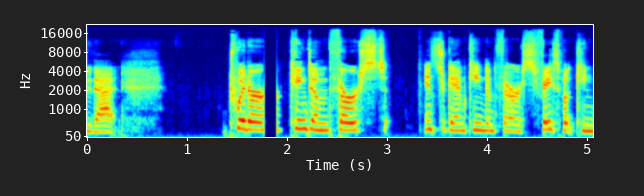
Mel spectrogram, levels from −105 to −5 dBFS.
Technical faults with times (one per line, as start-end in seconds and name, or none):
1.77-1.96 digital broadcast dropout
2.78-4.38 drift correction step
